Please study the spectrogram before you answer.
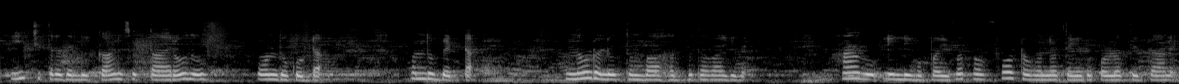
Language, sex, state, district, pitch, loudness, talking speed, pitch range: Kannada, female, Karnataka, Belgaum, 220 Hz, -24 LUFS, 105 wpm, 210-235 Hz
